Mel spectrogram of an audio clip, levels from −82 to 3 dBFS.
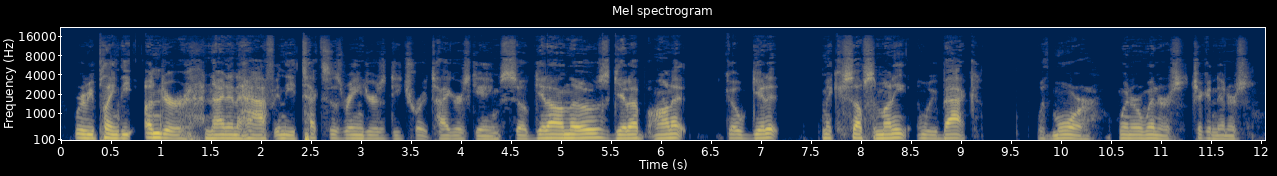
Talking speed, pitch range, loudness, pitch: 220 wpm, 120-135 Hz, -18 LUFS, 125 Hz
